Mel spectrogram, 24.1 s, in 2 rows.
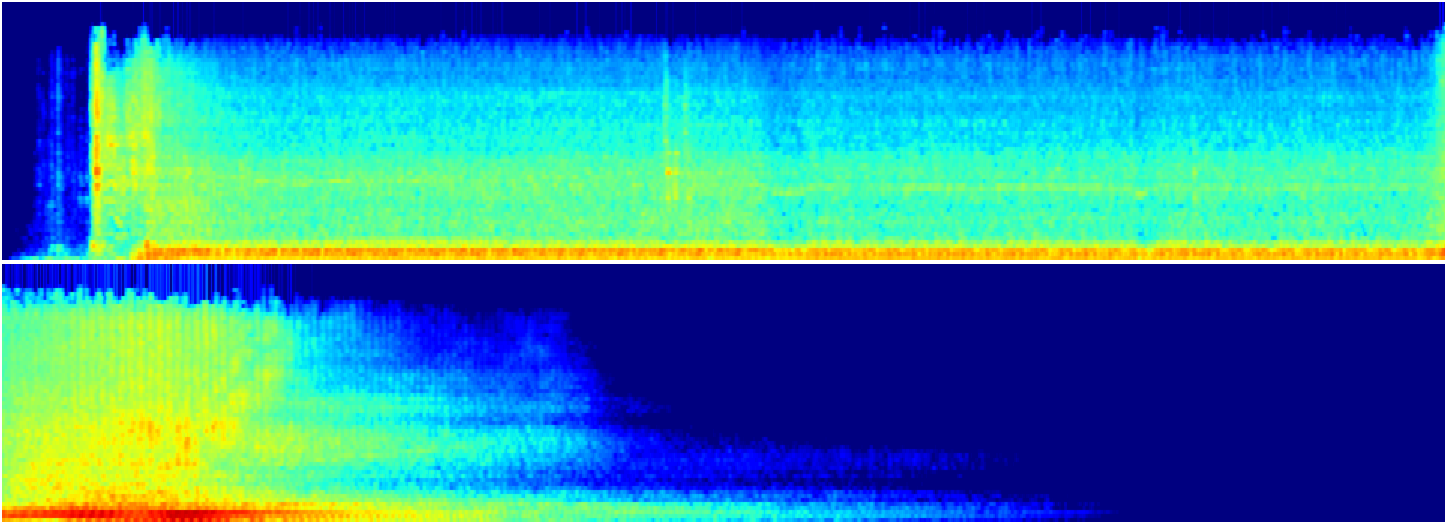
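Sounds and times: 
Jeep Wagoneer engine starting and idling: 0.2s - 19.9s
Jeep Wagoneer driving away fast: 0.8s - 18.4s.

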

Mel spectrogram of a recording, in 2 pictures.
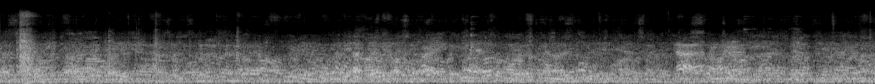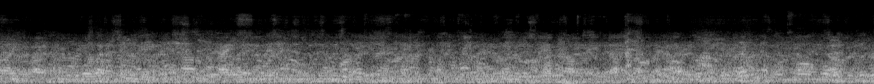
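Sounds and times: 
busy bar pub chatter: 0.0s - 17.4s.

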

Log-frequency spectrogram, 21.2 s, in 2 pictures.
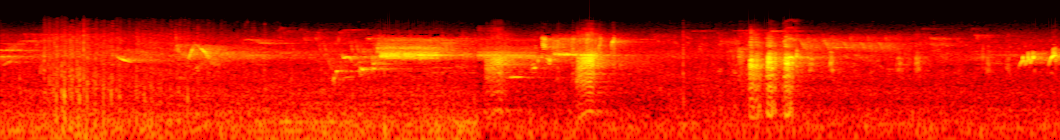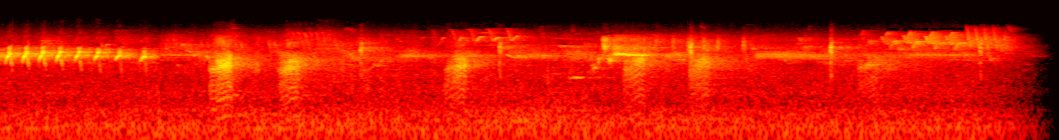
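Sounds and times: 
rusty blackbird calling in a swamp: 0.0s - 6.4s, 7.1s - 20.8s
wood ducks calling in a swamp: 3.3s - 6.4s, 7.2s - 11.1s, 12.7s - 18.0s
mallards quacking in a swamp: 3.9s - 6.2s, 7.4s - 8.4s, 12.7s - 13.8s, 16.8s - 17.9s.

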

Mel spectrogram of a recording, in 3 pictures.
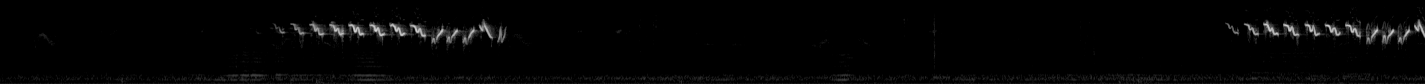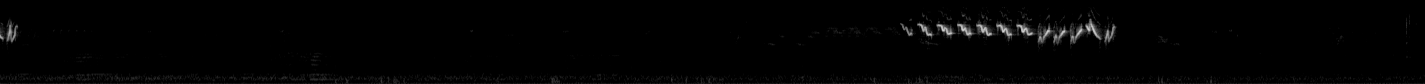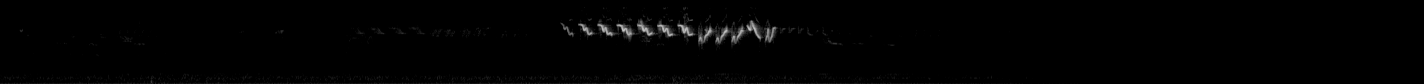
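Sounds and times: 
Virginia's warbler calling: 2.7s - 5.1s, 12.3s - 14.4s, 22.3s - 25.4s, 31.9s - 37.2s.

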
